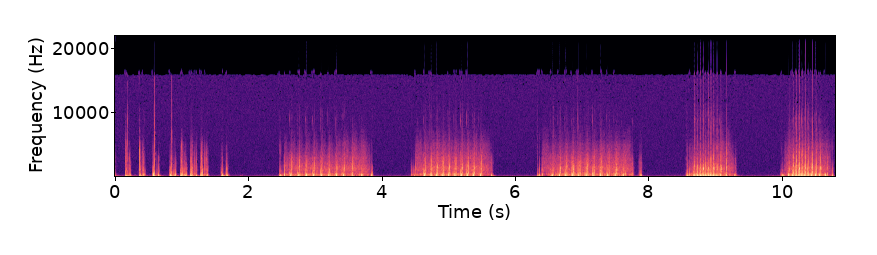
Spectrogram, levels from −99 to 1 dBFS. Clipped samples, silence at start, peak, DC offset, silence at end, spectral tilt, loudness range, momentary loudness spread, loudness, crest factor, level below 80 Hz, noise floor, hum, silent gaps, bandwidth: 0.2%; 0.15 s; 0 dBFS; under 0.1%; 0 s; -8 dB/octave; 3 LU; 16 LU; -17 LUFS; 16 dB; -22 dBFS; -57 dBFS; 60 Hz at -40 dBFS; none; 15 kHz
